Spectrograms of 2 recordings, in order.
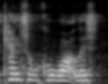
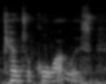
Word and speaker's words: Quetzalcoatlus: I'm going to be doing Tyrannosaurus Rex versus Quetzalcoatlus. I can't pronounce it Quetzal because of that.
